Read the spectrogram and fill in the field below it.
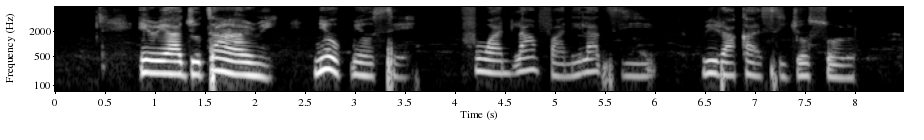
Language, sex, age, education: Yoruba, female, 15-29, tertiary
